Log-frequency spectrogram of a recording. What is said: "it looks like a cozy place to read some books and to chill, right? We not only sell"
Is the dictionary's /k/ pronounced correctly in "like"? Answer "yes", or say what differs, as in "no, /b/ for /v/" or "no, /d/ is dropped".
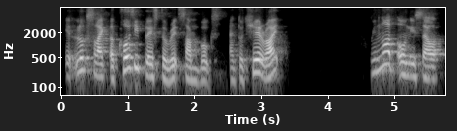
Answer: yes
